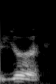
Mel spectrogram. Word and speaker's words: Uhrich: like I said nobody can say it or spell it but Urich you're like okay I was I was I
